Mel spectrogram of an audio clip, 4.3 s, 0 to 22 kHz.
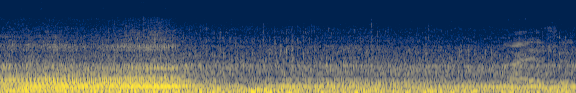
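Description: Dodge Challenger SRT 392 engine rumbling loudly on a highway, a deep steady drone with a humming tone that eases slightly after a second and a half, its sound reflecting off a nearby wall.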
